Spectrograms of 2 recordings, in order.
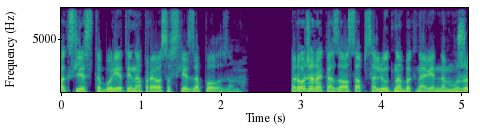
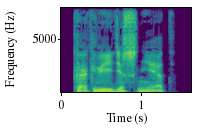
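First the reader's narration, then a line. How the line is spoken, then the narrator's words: Snort. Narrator (Russian): хмыкнул Полос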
